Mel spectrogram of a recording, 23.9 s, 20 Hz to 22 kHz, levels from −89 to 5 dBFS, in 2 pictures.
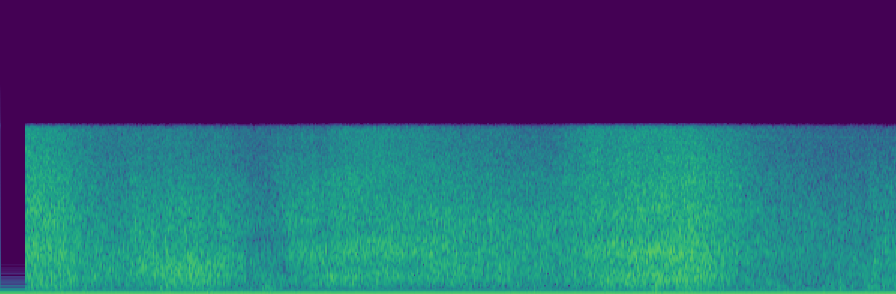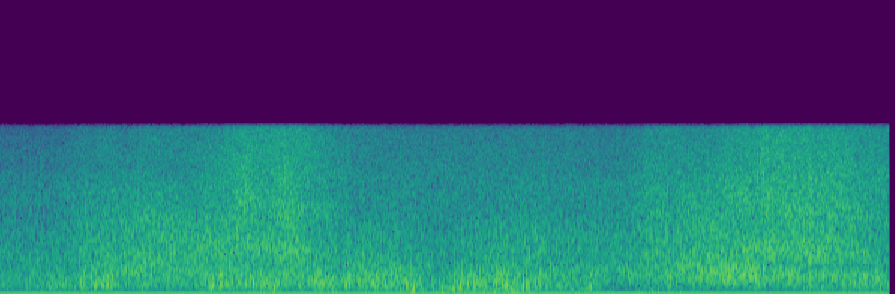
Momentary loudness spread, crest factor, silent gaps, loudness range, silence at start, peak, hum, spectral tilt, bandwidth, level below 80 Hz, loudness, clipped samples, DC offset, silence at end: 12 LU; 14 dB; none; 7 LU; 0.35 s; -4 dBFS; none; -9.5 dB/octave; 4 kHz; -38 dBFS; -19 LUFS; under 0.1%; 9%; 0.1 s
